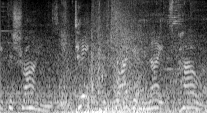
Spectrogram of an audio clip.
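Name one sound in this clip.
A fiery explosion bursts in a video game.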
